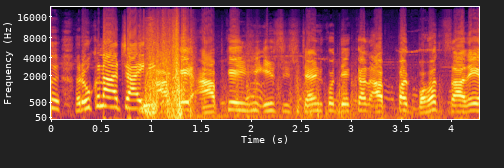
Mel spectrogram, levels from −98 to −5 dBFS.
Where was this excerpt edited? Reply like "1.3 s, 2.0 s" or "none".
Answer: 0.9 s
